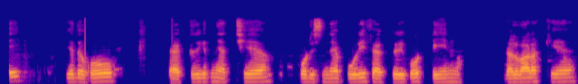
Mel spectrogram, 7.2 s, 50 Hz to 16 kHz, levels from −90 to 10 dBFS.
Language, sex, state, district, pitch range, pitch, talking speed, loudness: Hindi, male, Uttar Pradesh, Jyotiba Phule Nagar, 130-140 Hz, 135 Hz, 125 wpm, -19 LUFS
